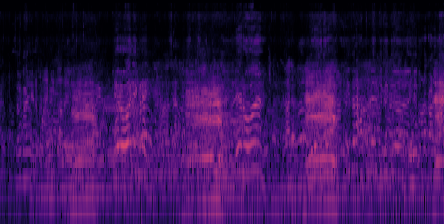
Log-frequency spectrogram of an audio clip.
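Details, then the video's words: Khillar cows at a cattle show exhibition: several low, drawn-out moos, each about a second long, rise above a busy crowd with loud announcer speech, chatter and music playing. "खिल्लार गाईचे प्रदर्शन"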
